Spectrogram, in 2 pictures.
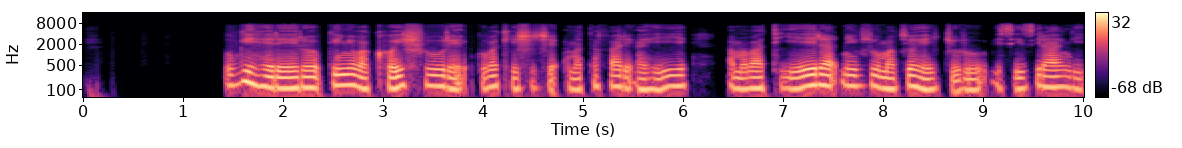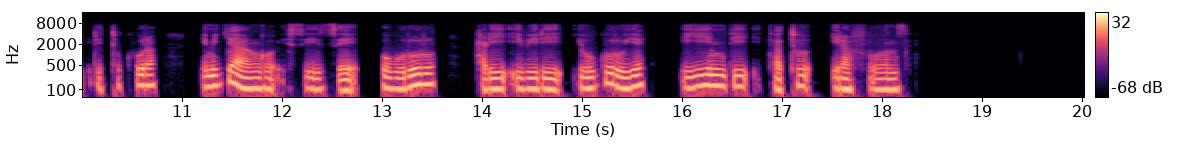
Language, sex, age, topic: Rundi, male, 36-49, education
